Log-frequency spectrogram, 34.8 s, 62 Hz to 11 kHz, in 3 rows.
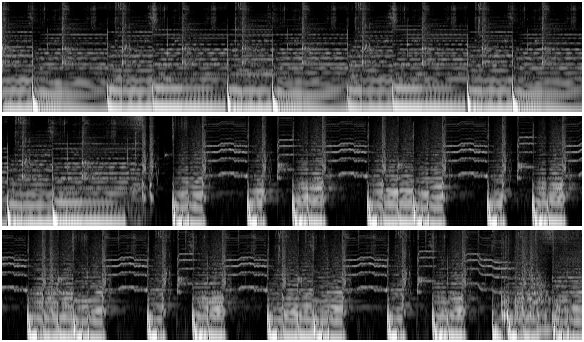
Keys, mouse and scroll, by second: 1.2 click, 1.9 space, 2.6 ctrl+scroll down 2, 3.7-4.8 ctrl+shift+drag, 5.8 ctrl+shift+g, 8.6 click, 11.9-13.4 ctrl+shift+drag, 15.1-18.7 ctrl+drag, 19.1 ctrl+Up, 20.2 Up, 21.9 click, 24.3 KP_5, 25.7-26.9 shift+drag, 27.1 shift+click, 29.2 ctrl+shift+click, 30.8 shift+click, 31.7 shift+click, 32.7-34.4 shift+drag.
